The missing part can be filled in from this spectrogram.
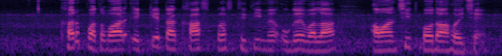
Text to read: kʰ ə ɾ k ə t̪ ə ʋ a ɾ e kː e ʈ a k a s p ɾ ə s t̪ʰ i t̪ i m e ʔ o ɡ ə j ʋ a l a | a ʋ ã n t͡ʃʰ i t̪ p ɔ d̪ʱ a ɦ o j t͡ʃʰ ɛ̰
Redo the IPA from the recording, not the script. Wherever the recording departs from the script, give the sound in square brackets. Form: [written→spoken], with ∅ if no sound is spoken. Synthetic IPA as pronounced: kʰ ə ɾ [k→p] ə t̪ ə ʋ a ɾ e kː e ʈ a [k→kʰ] a s p ɾ ə s t̪ʰ i t̪ i m e ʔ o ɡ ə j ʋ a l a | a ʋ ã n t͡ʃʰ i t̪ p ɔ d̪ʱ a ɦ o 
